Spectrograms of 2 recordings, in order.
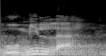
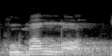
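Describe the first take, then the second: First: The linking vowel after hum is i. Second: The linking vowel after hum is a. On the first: "jangan humillah"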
